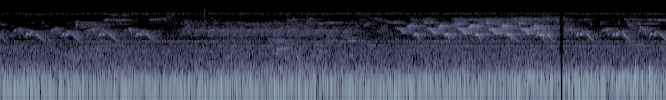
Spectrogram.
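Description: A songbird singing: two runs of quick, repeated downward-slurred whistled notes, one just after the start and a longer one about five seconds in, over a faint low background rumble.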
